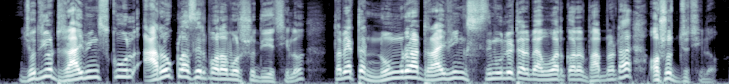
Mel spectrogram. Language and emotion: Bengali, disgusted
